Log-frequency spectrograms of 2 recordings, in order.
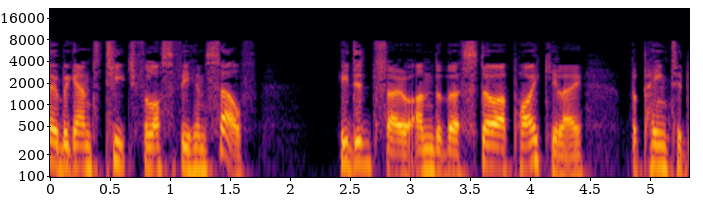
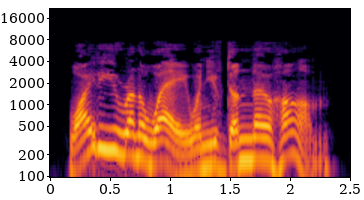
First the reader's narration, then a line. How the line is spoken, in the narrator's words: Crates called after him teasingly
